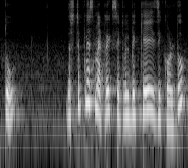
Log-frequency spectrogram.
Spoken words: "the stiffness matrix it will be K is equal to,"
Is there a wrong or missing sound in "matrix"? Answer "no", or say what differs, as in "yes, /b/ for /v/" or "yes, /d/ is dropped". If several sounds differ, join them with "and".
no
